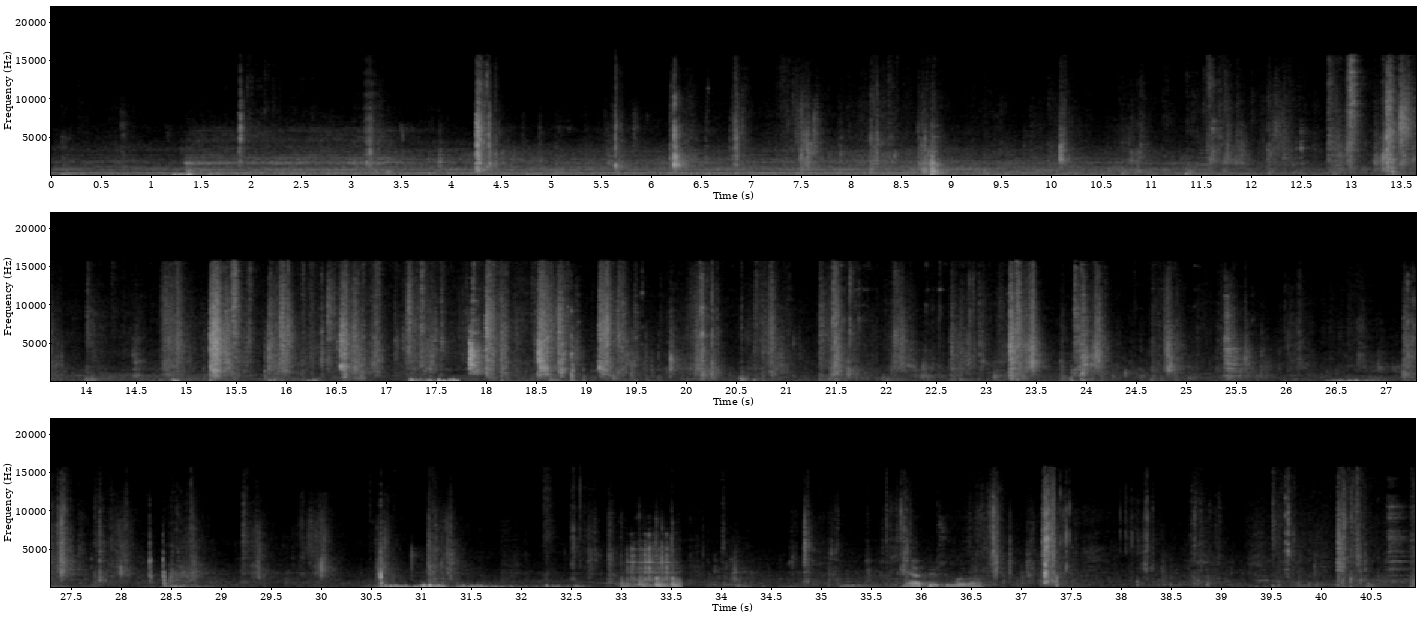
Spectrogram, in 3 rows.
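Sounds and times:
clicks and knocks: 32.9s - 33.7s.

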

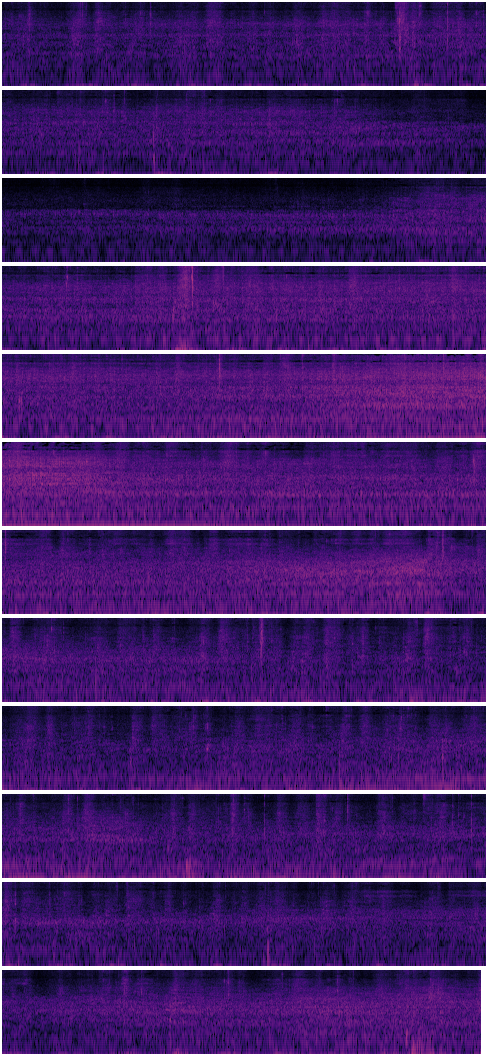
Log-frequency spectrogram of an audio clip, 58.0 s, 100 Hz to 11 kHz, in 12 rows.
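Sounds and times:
footsteps on pavement: 0.0s - 58.0s
passing vehicle: 0.0s - 58.0s.

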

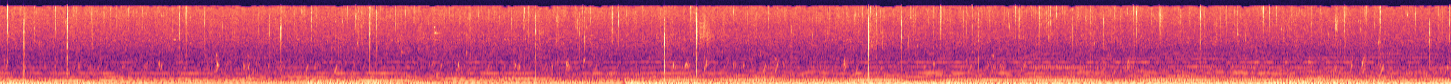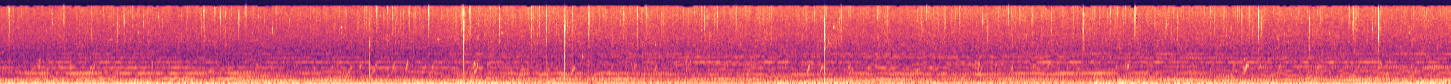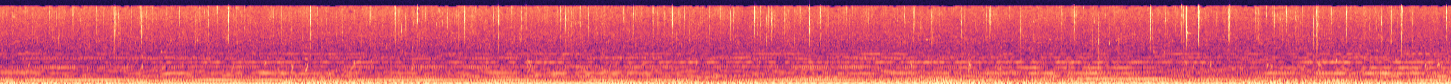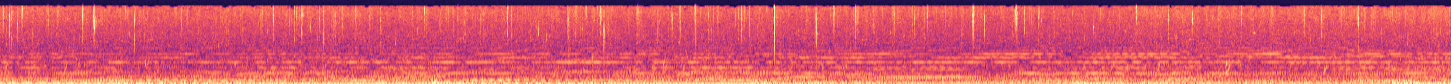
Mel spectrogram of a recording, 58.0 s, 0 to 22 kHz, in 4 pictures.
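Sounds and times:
soft ambient music: 0.0s - 58.0s
steady rain: 0.0s - 58.0s
wood fire crackling: 0.0s - 58.0s.

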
